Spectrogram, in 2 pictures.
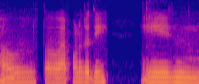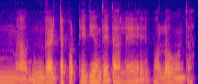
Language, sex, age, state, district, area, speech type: Odia, female, 45-60, Odisha, Kandhamal, rural, spontaneous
